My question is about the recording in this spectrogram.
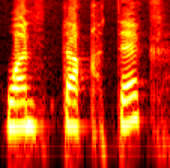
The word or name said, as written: wantaqteg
